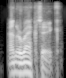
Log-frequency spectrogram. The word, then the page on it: anorectic: British English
